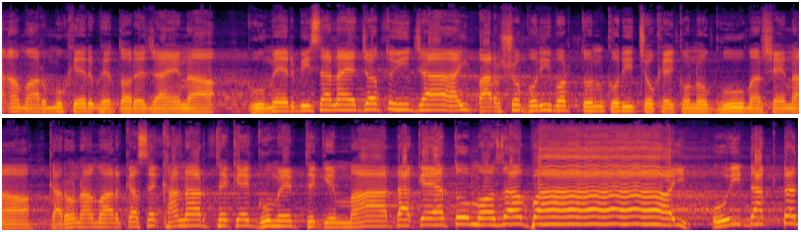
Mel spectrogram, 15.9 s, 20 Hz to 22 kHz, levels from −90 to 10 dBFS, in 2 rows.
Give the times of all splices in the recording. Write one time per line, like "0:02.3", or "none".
0:02.3
0:08.4
0:14.9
